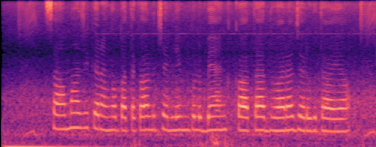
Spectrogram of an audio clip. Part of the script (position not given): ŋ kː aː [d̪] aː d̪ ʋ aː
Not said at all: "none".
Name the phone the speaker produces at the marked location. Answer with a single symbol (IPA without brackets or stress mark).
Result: t̪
